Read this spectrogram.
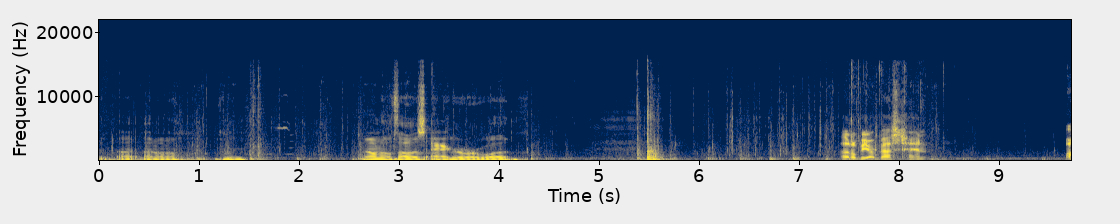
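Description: Footsteps walk over a hard floor.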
